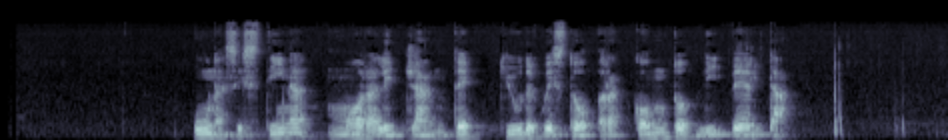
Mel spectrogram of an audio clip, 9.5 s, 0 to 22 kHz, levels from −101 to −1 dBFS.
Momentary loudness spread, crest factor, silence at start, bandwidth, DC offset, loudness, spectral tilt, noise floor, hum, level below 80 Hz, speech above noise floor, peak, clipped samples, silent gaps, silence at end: 12 LU; 20 dB; 1.95 s; 11.5 kHz; under 0.1%; -31 LUFS; -5 dB/octave; -76 dBFS; none; -68 dBFS; 46 dB; -12 dBFS; under 0.1%; none; 1.05 s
